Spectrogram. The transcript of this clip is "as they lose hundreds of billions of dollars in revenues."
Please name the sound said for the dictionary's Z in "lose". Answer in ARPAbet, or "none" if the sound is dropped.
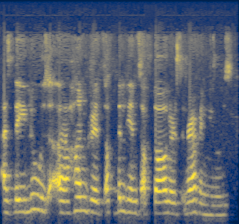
Z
